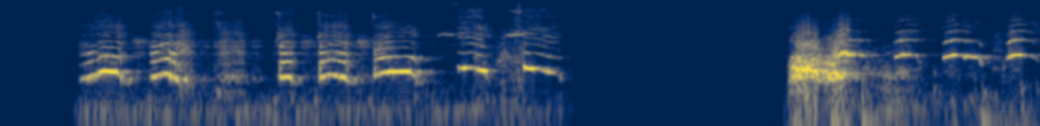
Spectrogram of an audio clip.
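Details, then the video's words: A dog whining in a run of six short, high, wavering whines that rise and fall, then a pause and a second burst of sharper, strained whimpers ending in quick yelping notes. "Звуци. Куче. Кучето хленчи."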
